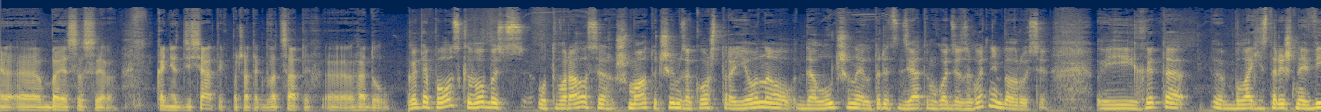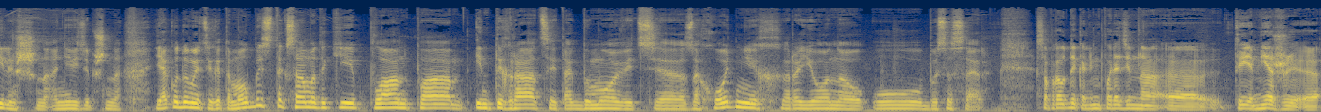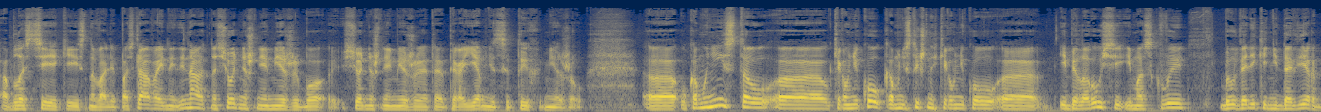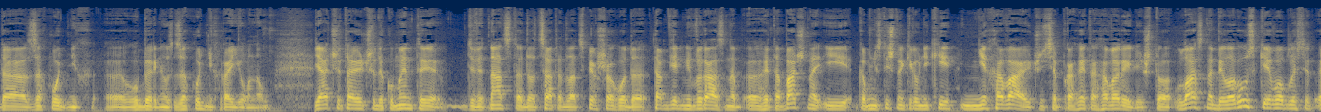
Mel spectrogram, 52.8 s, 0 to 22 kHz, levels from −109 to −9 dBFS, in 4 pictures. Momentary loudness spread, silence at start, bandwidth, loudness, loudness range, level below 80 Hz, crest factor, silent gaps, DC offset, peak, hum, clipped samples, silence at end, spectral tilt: 7 LU; 0 s; 17 kHz; -21 LUFS; 4 LU; -52 dBFS; 18 dB; none; under 0.1%; -4 dBFS; none; under 0.1%; 0 s; -5 dB/octave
